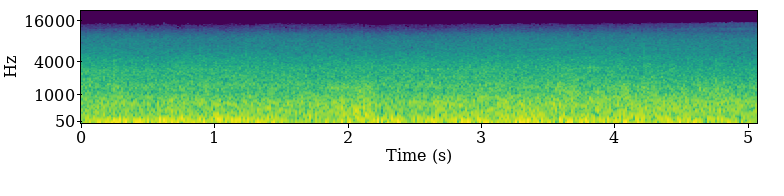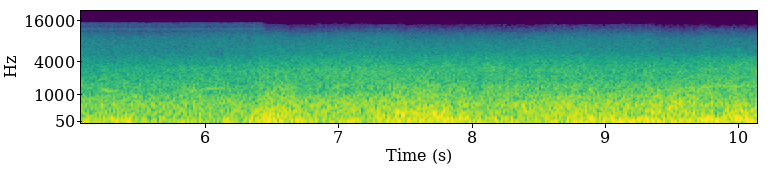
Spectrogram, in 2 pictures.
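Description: Sea waves washing onto a beach, with wind buffeting the microphone as a low rumble; the surf swells louder about six and a half seconds in.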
